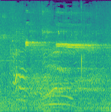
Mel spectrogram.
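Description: Players shouting as a goal goes in, over a long blast of a referee's whistle: a steady high tone starting about half a second in and held for about a second and a half.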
